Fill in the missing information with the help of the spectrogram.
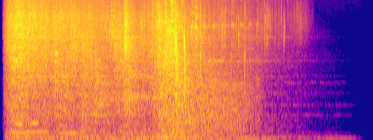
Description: factory garbage

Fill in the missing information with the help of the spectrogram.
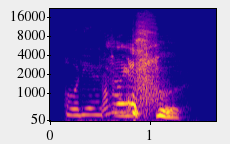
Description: sneeze

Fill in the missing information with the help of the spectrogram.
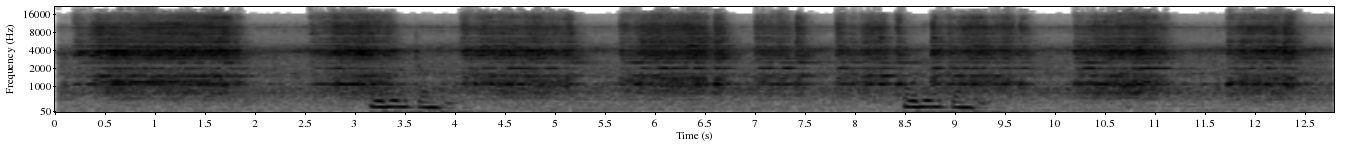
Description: electric saw

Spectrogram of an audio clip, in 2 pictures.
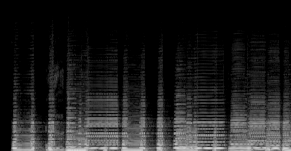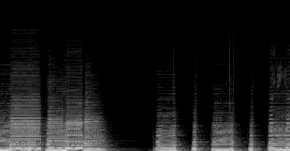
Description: accordion solo

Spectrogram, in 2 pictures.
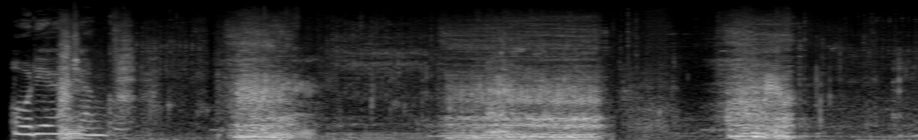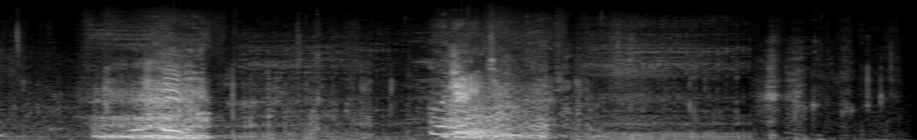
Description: bear foraging and snarling; sound ideas

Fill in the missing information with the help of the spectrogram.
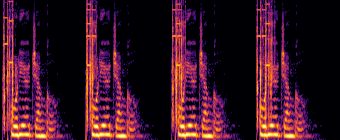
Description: interface buttons

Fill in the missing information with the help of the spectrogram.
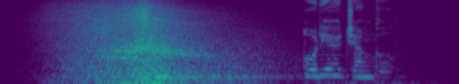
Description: elemental wind cast gust medium; soundmorph

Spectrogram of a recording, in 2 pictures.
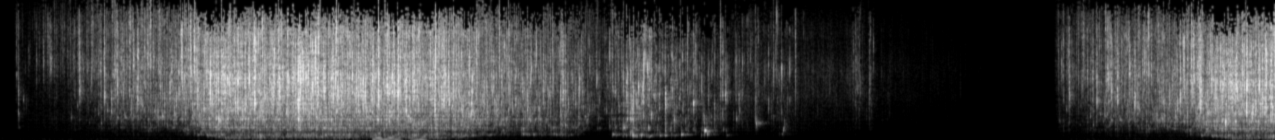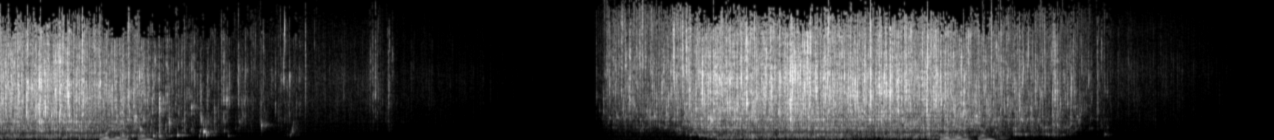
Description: peeing

